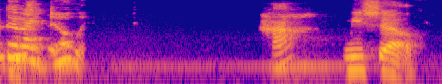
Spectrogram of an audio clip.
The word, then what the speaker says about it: Michel: um i i've known michael for since when did i do it huh michelle i was saying it wrong too all right did i say michael i'm sorry i always want to say michael i know hi honey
